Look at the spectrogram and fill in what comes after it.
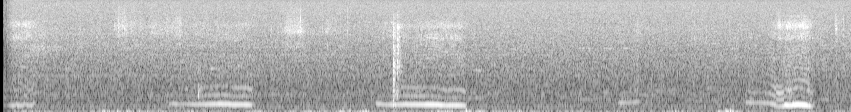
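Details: Maine Coon cat snoring: low droning snores with faint whistled overtones, each lasting under a second and recurring roughly every two to three seconds, with soft breathy hiss between them in a quiet room.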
